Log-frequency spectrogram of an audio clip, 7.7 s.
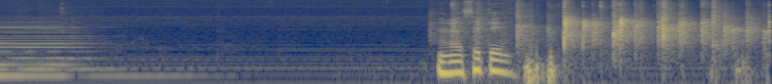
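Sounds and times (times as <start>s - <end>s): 
audience clapping: 4.3s - 7.7s
speech: 4.4s - 5.7s.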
